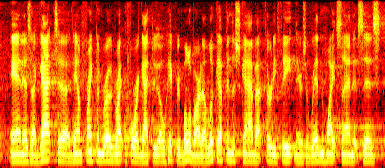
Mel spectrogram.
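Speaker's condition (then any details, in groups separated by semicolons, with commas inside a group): No condition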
